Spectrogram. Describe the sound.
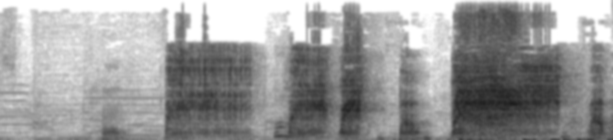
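A person voices an angry weasel noise: a string of loud, raspy, sputtering squawks in uneven bursts, growing harsher toward the end, with no words.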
